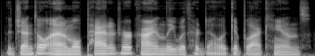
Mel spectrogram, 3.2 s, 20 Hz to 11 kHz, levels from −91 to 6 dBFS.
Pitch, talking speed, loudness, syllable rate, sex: 120 Hz, 210 wpm, -20 LUFS, 6.3 syllables/s, male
